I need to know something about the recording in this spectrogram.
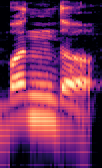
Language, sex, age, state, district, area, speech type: Marathi, male, 30-45, Maharashtra, Sindhudurg, rural, read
